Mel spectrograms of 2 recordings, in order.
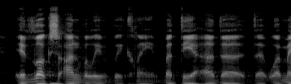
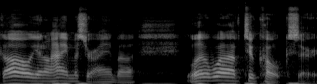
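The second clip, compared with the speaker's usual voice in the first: lightly imitated kid, pitched up; a hint of a child's higher voice; kid ordering; 7 semitones higher than usual. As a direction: put on a slightly higher voice for a polite kid. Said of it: "the kid's like".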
